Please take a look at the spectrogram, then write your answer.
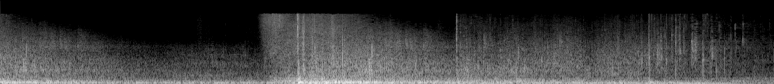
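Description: A booming blasting-curse explosion in a Hogwarts wizarding video game: a loud burst that swells around three seconds, then a long rumbling, crackling decay.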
